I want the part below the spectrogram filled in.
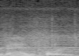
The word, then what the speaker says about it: Van Court: My name is Steve Baker, B-A-K-E-R, Commissioner of the Board of Prison Terms. – My name is Arthur Van Court, V-A-N, capital C-O-U-R-T, Commissioner of Board of Prison Terms.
